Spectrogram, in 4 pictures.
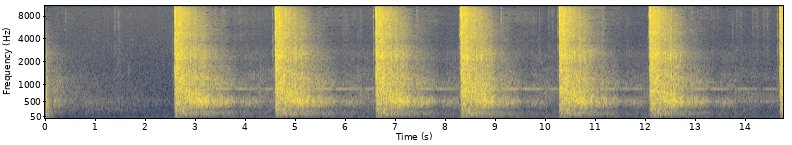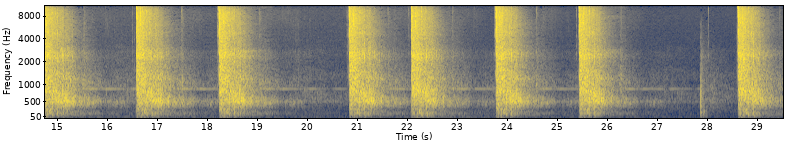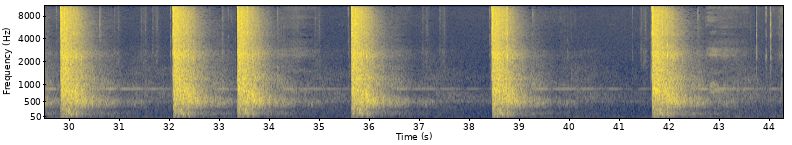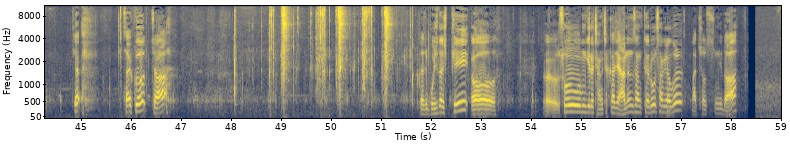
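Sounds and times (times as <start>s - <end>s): gunshots with long echo: 0.0s - 1.2s, 2.5s - 44.1s.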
